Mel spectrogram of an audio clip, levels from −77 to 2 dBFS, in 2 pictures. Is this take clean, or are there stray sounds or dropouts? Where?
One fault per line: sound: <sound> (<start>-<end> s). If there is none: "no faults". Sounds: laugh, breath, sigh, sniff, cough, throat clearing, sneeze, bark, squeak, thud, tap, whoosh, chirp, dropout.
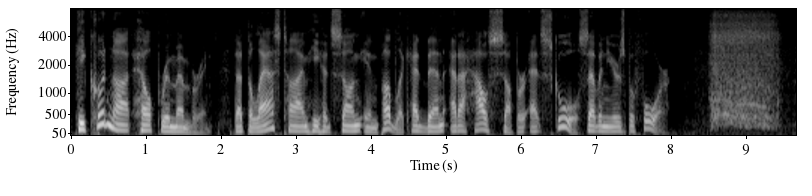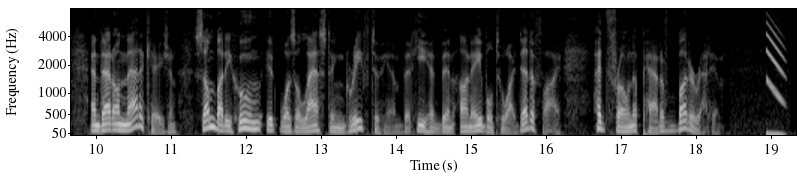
sound: sniff (8.5-9.5 s)
sound: chirp (18.9-19.2 s)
